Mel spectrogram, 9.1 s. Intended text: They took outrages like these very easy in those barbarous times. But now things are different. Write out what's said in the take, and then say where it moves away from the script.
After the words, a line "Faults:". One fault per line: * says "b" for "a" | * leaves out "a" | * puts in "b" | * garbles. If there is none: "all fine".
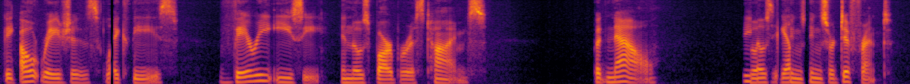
They outrages like these very easy in those barbarous times. But now [garbled] things are different.
Faults:
* leaves out "took"
* garbles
